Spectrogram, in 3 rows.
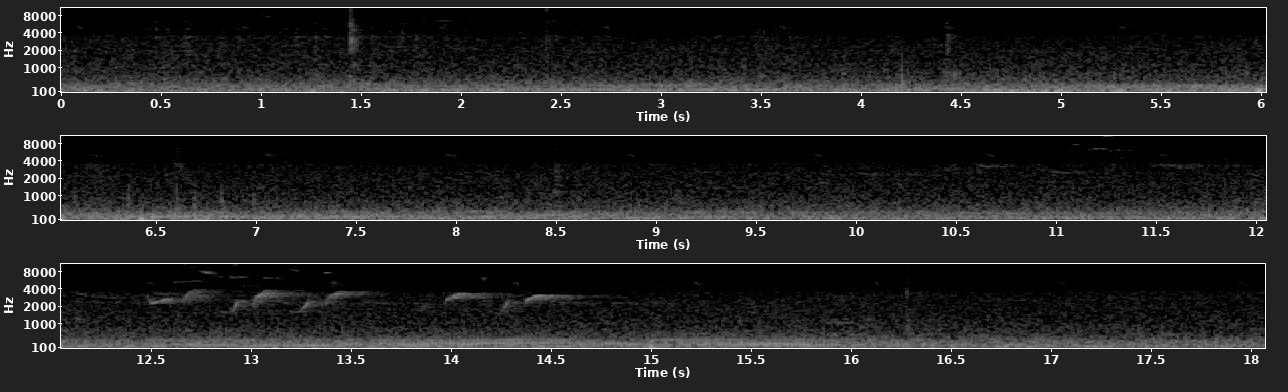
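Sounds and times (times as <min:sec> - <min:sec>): low outdoor background rumble: 0:00.0 - 0:18.0
bird chirping: 0:09.8 - 0:15.4.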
